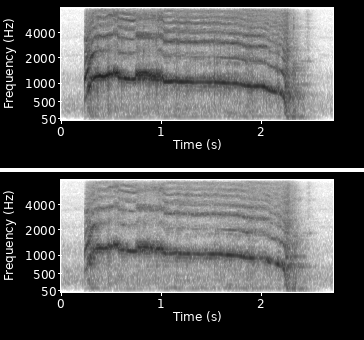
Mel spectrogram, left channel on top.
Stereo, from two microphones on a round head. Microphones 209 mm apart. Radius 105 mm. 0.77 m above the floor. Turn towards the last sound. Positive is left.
turn(degrees=60)  # may be behind; listen again after turning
